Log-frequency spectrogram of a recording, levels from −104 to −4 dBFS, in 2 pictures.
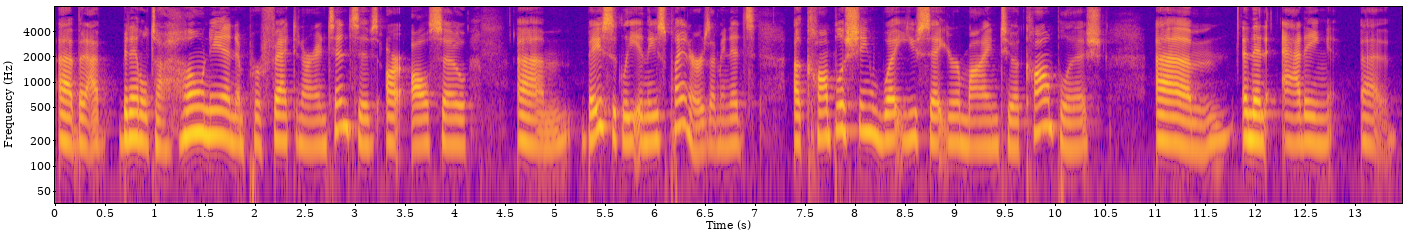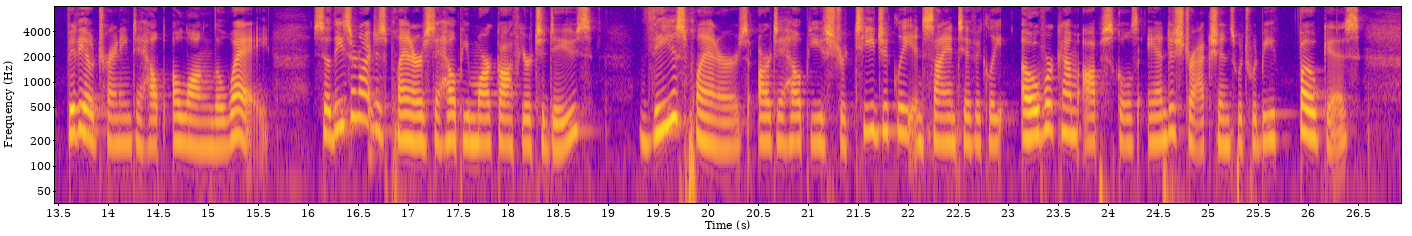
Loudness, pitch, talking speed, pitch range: -20 LUFS, 195 Hz, 165 wpm, 185-220 Hz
